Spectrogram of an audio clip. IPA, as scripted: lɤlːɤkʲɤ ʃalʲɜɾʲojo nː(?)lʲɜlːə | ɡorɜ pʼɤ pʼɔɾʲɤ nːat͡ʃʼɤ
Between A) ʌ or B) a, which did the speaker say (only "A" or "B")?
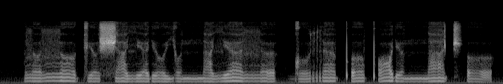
B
